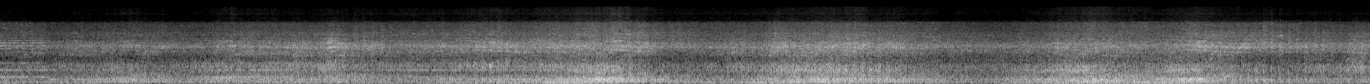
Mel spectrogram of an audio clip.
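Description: Indian Railways express train's LHB passenger coaches running past at speed: a steady rush and rumble of wheels on rail that swells and fades every couple of seconds. The last of the locomotive's horn dies away in the first moment.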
